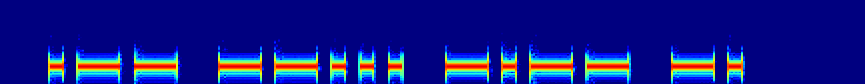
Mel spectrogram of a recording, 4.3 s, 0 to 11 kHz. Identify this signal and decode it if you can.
Morse code, heard as a keyed tone, about 17 wpm, 700 Hz. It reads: W7YN
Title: USA Callsign DE Callsign - 4 Characters - 17wpm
